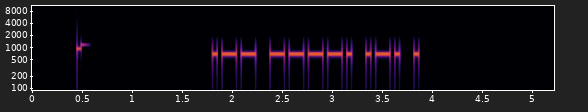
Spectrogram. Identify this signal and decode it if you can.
Morse code, heard as a keyed tone, about 25 wpm, 700 Hz. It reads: W9RE
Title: Easy Call Signs - 25wpm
